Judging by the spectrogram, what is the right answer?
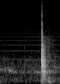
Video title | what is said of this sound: ఎంత బలంగా కొట్టినా..ఈ రాయి మాత్రం పగలదు - Nirmal Hills Musical Stone History -ABN Travel And History | పక్కన రాయిని కొడితే అసలు ఫ్లాట్ ఏమీ లేదు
